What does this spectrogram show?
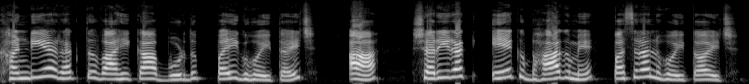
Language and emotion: Maithili, neutral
